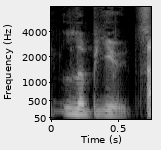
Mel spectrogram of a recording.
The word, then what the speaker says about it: LaBute: I would say LaBute. – Okay, great. Well, not LaBute.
